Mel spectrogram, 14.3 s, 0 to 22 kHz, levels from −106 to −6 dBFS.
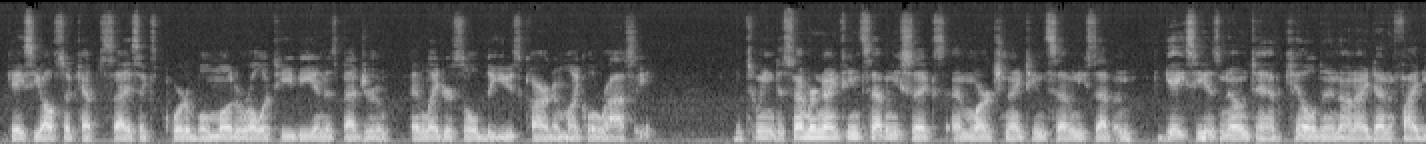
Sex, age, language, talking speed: male, 30-49, English, 140 wpm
